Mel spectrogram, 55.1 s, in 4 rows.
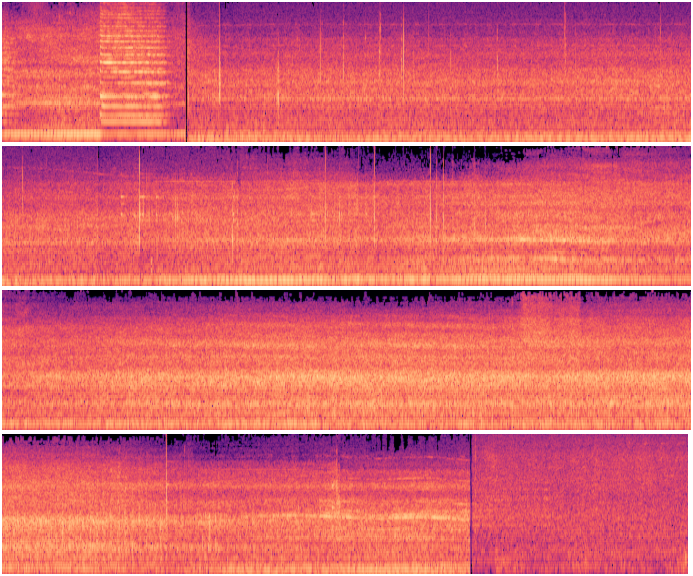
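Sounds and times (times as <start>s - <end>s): diesel locomotive engine throb: 0.0s - 35.0s, 36.6s - 53.1s
train wheels rumbling on rails: 0.0s - 55.0s.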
